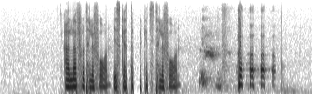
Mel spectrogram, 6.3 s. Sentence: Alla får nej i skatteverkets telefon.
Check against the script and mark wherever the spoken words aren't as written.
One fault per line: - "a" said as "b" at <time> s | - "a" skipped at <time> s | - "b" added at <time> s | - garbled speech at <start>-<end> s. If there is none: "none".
- "nej" said as "telefon" at 1.7 s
